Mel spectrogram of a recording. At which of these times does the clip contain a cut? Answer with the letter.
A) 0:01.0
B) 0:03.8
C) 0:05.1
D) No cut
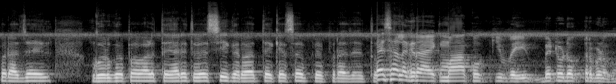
B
